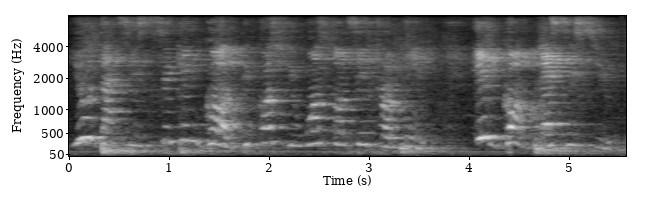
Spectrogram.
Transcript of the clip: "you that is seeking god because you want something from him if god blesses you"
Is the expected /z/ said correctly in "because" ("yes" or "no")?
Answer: no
